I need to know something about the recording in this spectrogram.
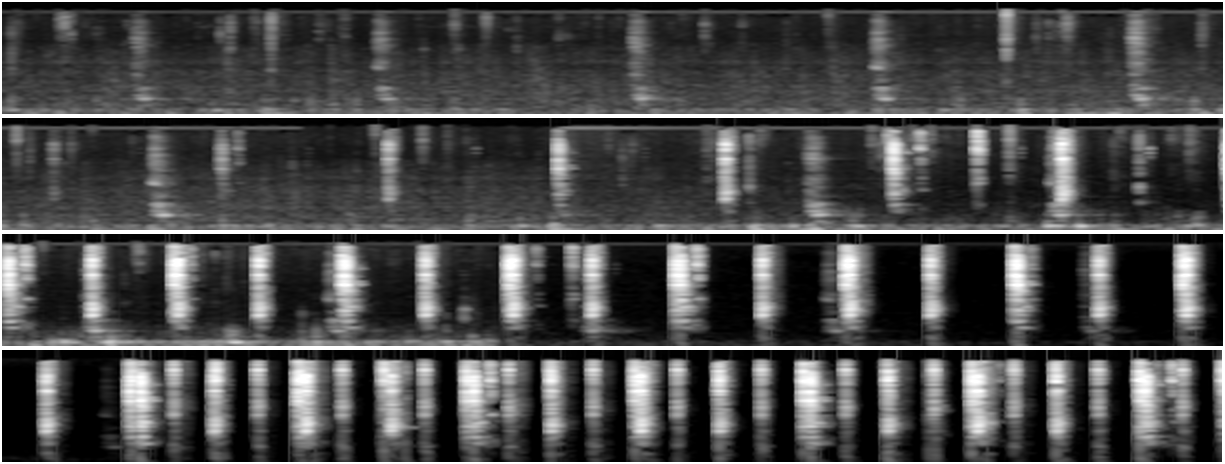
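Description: A clock ticks in a steady, even rhythm, starting faint over a low hum and growing louder and crisper once the hum drops away, the sharp ticks standing out alone.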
